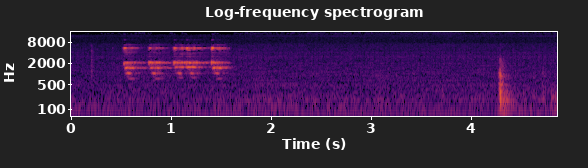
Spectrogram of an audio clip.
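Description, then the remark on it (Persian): A mobile phone ringtone plays a short burst of bright, repeating electronic tones, clear, then stops; a single soft thump follows a few seconds later in otherwise quiet surroundings. “تلفنم جز مزاحمت چیزی نیست، واقعا اتلاف وقت و مزاحمت.”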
